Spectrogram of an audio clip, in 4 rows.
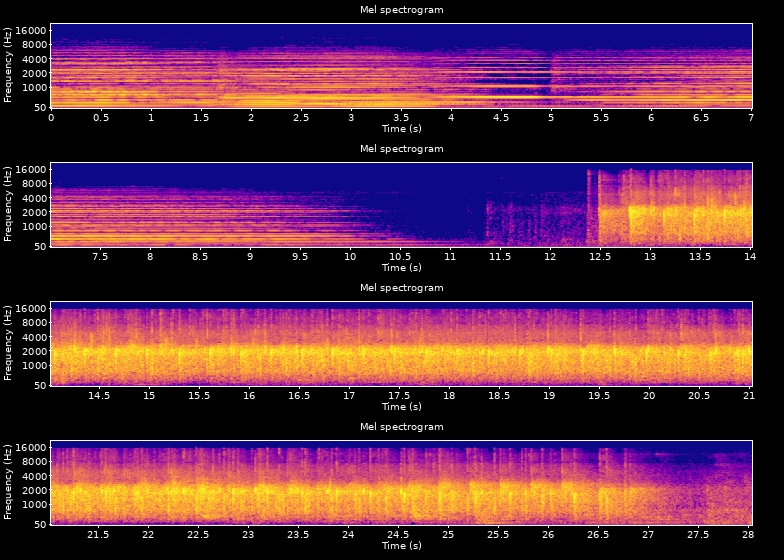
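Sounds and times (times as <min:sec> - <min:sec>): string quartet chord: 0:00.0 - 0:10.9
audience applause: 0:12.4 - 0:27.5.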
